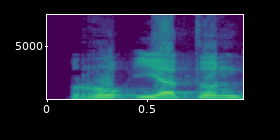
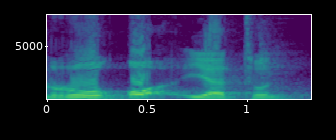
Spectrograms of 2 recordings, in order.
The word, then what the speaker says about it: ruqyatun: Jangan salah pelafalan. rukyatun dengan ruqyatun. Kalau rukyatun itu bacaan-bacaan jampi-jampi tiib itu nanti kita bahas di bab keetujuh insyaallahu taala biidnillahi taala.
